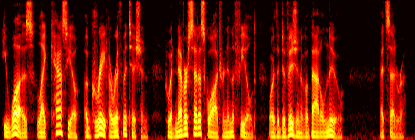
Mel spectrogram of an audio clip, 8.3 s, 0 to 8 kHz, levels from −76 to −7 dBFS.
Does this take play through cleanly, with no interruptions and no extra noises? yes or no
yes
